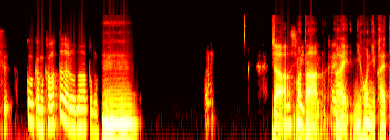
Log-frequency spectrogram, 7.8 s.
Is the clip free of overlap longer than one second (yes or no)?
no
